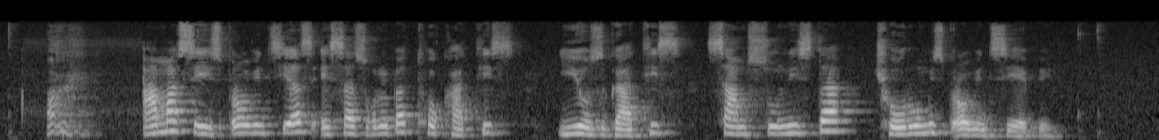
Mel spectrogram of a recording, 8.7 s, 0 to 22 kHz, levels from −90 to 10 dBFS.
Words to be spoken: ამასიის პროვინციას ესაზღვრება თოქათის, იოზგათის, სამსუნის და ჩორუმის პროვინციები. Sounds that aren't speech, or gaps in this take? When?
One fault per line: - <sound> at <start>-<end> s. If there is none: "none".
- sneeze at 0.3-0.8 s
